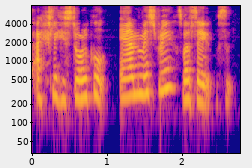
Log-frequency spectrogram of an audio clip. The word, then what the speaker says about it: Versailles: actually historical and mystery Versailles this is actually just two syllable but yeah it's also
